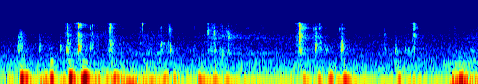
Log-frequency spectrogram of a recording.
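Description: Quick, irregular clicks of someone typing on a computer keyboard, fairly quiet, with short bursts and pauses between keystrokes and no one speaking.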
